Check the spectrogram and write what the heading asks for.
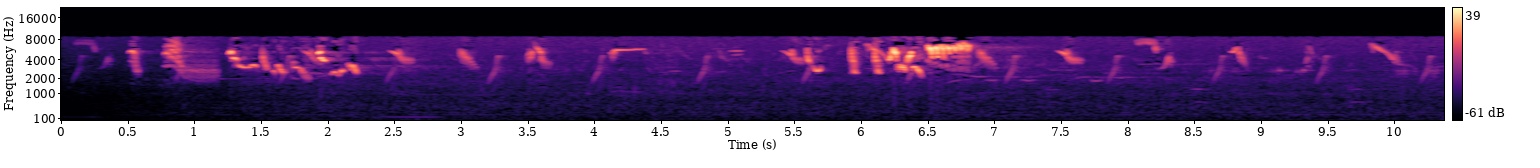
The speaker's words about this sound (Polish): Haben Sie es gehört? Seltene Vögel kann man hier hören. Hier im Naturparadies.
